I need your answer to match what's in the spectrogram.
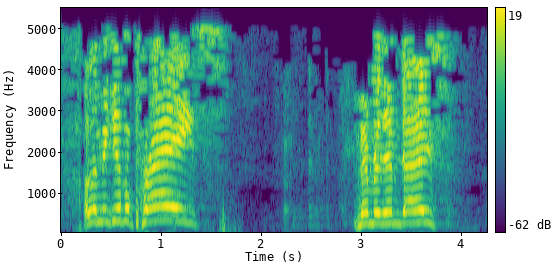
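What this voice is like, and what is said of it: Sarcastic, smug tone. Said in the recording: “I'm being sincerely smug when I'm saying that. I'm being sarcastic”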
